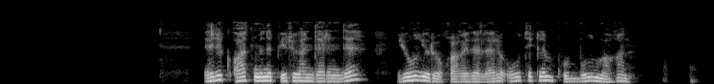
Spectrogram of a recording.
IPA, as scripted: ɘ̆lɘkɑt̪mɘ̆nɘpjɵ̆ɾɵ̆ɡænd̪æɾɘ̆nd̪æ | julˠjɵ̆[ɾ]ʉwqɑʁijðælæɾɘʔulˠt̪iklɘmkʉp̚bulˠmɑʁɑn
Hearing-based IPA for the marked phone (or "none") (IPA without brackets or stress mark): ɾ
